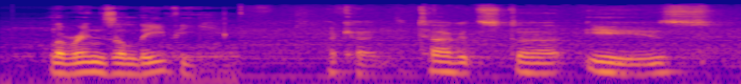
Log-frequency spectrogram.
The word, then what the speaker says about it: Lorenzalevy: later of course that i totally butchered the pronunciation of that asteroid it should be something more like lorenzo levy okay the target star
